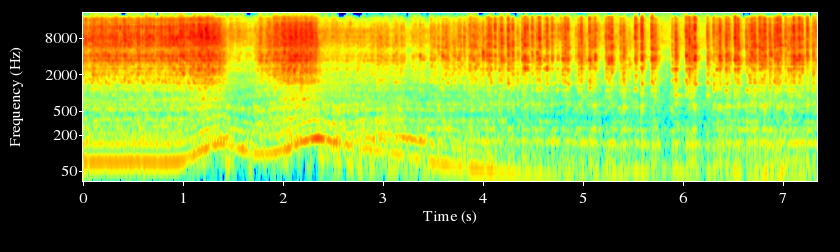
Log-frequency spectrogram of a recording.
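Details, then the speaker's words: Boat motor on a temporary fuel line through a water-fuel separator, carburetor primed, catches and revs up then drops to a slightly uneven idle; starts easily and keeps running normally. "I only wish most of my cars started that easily"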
